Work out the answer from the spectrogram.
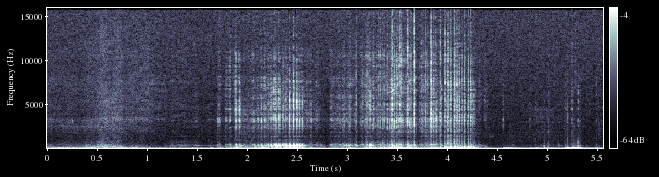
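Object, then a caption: Metal mesh microphone grille. Fingertips and short nails from both hands tap and scratch the hollow metal mesh grille of a black USB condenser microphone held upright, working in quick bursts. Close up, this comes through as deep, boomy thumps and muffled scratching rustles, dominated by low rumble with almost no bright content.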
